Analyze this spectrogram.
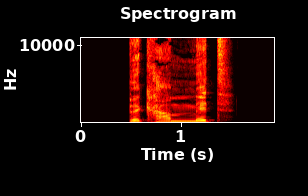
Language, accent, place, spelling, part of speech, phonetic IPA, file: German, Germany, Berlin, bekam mit, verb, [bəˌkaːm ˈmɪt], De-bekam mit.ogg
- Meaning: first/third-person singular preterite of mitbekommen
